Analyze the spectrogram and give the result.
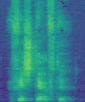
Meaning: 1. mass death of fish 2. fish mortality
- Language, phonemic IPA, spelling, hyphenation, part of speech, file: Dutch, /ˈvɪˌstɛrf.tə/, vissterfte, vis‧sterf‧te, noun, Nl-vissterfte.ogg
